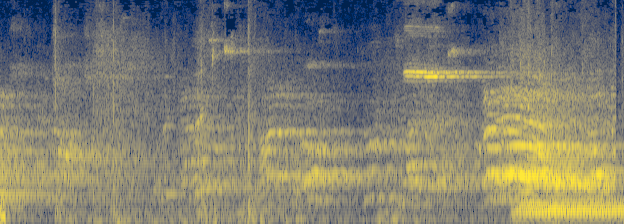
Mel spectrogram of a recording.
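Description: Live sound of an indoor basketball game in a large, echoing sports hall: indistinct calls from players and a ball bouncing on the wooden court, with a short high squeak about four seconds in. Background music comes back in a little after five seconds.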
